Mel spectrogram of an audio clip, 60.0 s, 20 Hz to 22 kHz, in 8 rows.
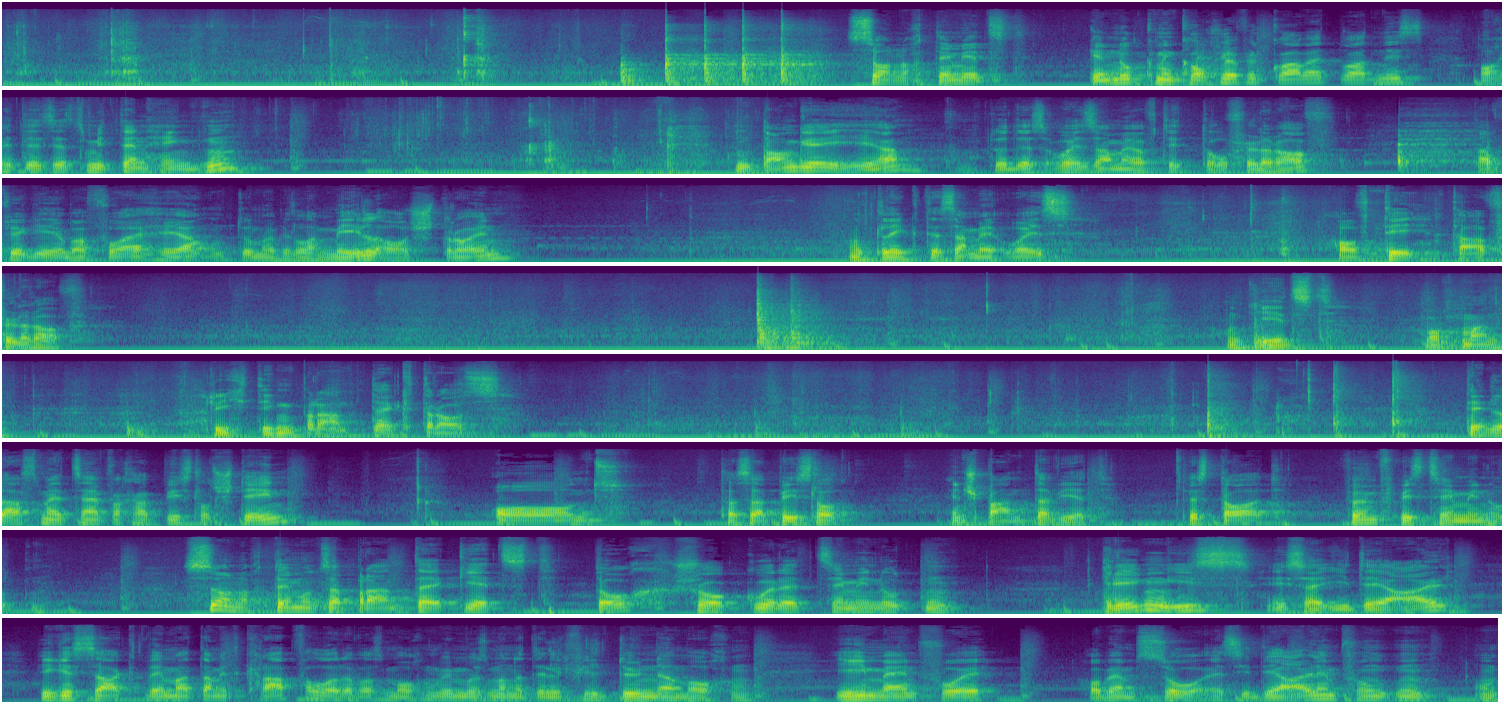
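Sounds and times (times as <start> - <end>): wooden spoon stirring dough: 0.0 - 4.0
spoon knocking against pot: 3.1 - 4.2.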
